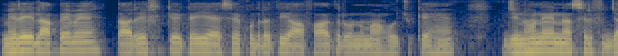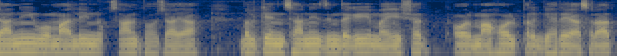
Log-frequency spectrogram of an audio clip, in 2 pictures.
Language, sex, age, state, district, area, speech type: Urdu, male, 18-30, Delhi, New Delhi, rural, spontaneous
